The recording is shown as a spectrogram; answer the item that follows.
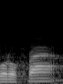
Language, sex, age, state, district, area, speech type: Bodo, male, 30-45, Assam, Kokrajhar, rural, spontaneous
